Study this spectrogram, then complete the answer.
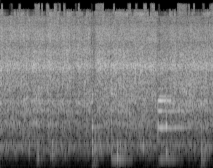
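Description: Mint leaves and turmeric frying in oil for dal khichdi, a strong steady sizzle with a few light spoon taps and scrapes scattered through it.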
